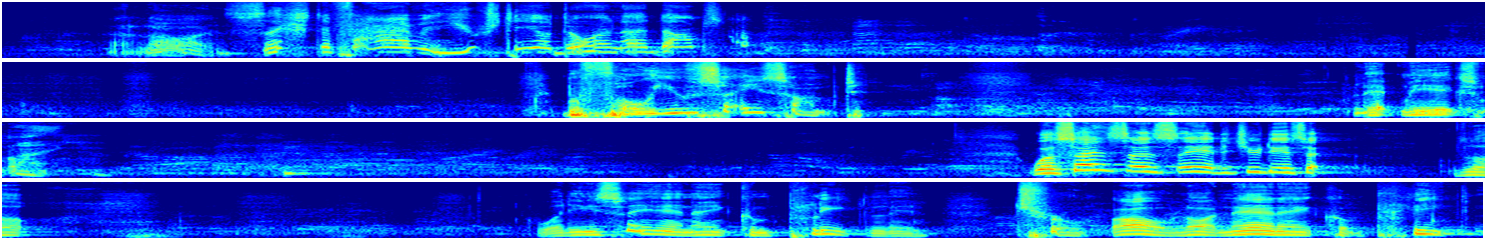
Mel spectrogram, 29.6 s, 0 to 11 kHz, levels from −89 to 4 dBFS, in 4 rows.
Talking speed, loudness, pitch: 75 wpm, -30 LUFS, 170 Hz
